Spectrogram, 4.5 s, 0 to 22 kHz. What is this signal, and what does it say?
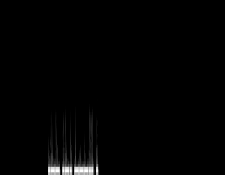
Morse code, heard as a keyed tone, about 52 wpm, 700 Hz. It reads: WR8E
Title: USA Call Signs - 4 Characters - Repeated 3x - 50wpm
